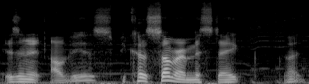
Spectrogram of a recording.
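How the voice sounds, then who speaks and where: A man with a creaky, fairly bright mid-range voice and big pitch swings reads a visual novel aloud a little slowly for his stream. It's a casual playthrough where he stumbles over lines now and then and adds asides, all over background game music.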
